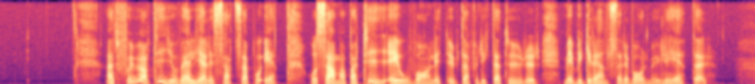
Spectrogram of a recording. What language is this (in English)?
Swedish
